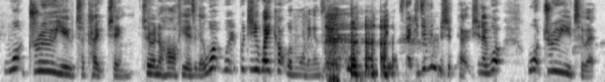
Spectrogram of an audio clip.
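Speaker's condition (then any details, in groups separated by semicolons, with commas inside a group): No condition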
